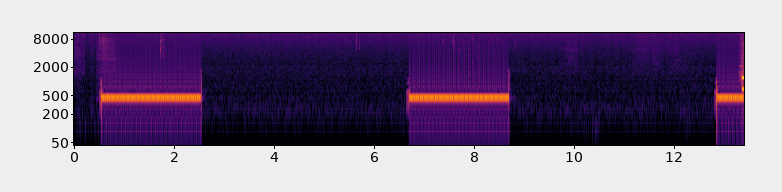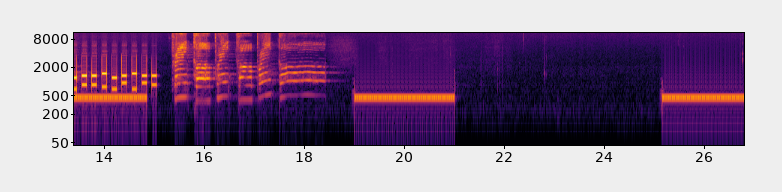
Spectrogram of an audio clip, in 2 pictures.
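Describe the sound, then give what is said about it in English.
A prank phone call rings out on the caller's end: steady ringback tones in long, evenly spaced pulses, briefly interrupted midway by a burst of chirpy, beeping electronic tones before the ringing resumes. “We shall see how they react. If they answer the phone, if they even...”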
